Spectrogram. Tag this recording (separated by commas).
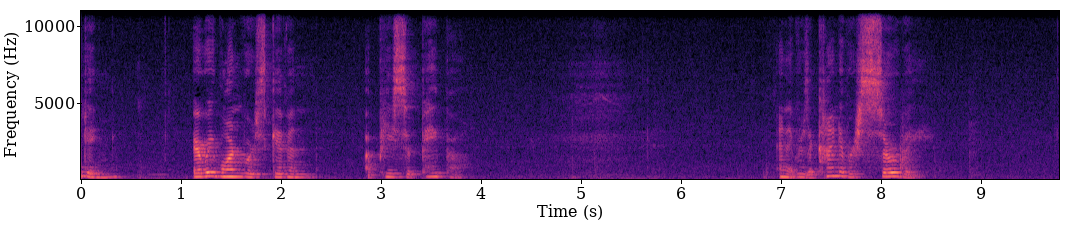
Speech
